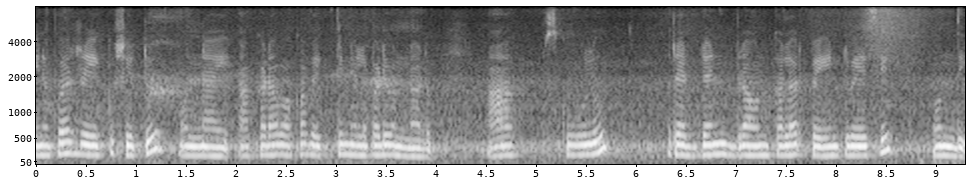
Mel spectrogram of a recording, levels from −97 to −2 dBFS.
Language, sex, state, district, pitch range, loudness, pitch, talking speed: Telugu, female, Andhra Pradesh, Srikakulam, 175-200 Hz, -14 LUFS, 185 Hz, 115 wpm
